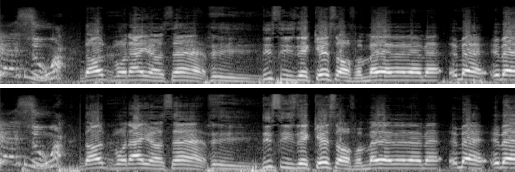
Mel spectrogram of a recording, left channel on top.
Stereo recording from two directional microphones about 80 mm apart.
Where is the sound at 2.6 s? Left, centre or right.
Right.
